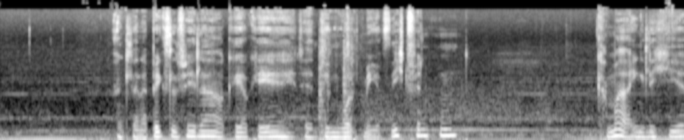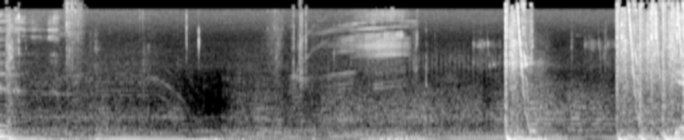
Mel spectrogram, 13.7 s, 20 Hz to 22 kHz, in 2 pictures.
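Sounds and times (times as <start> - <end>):
low engine-like rumble in video game: 0.0 - 13.5
speech: 1.2 - 4.8, 6.0 - 7.1
video game gunfire: 11.9 - 13.6.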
